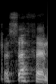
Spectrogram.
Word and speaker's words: Persephone: How do I pronounce it properly? Persephone, Persephone, mate. Greek. Persephone, there we go.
